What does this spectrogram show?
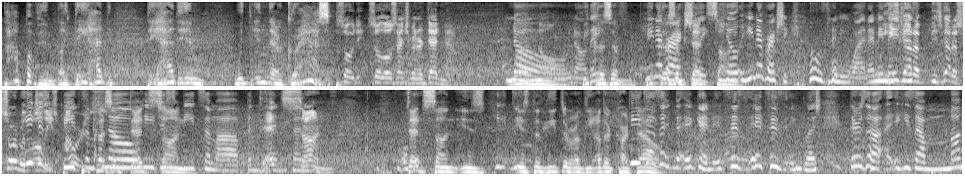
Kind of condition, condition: setting, busy venue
